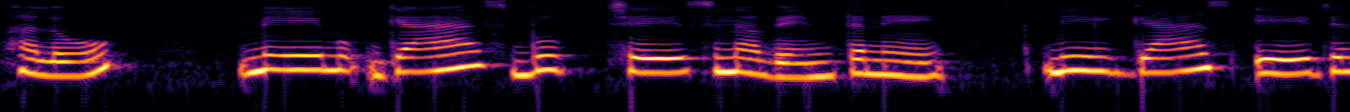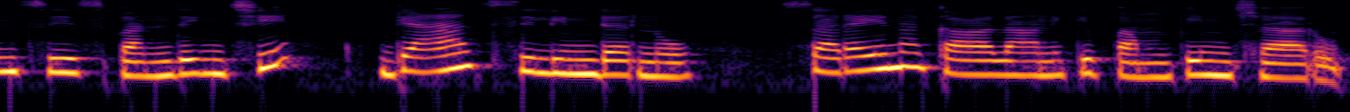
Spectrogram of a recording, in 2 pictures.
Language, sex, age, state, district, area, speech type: Telugu, female, 30-45, Andhra Pradesh, Krishna, urban, spontaneous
